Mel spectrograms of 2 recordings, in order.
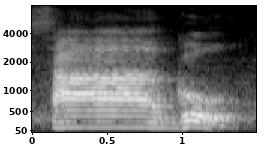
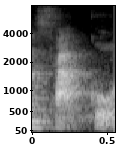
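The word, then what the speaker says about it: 사고: totalnya ini a&u Hai karena diantara vokal maka bunyinya G ini bacanya sagu Hai bukan saku tetapi sago yang tadi kan setengah guys natkat wudhu weeks ago Go sago bukan Sako ya Hai Oke kita contoh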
